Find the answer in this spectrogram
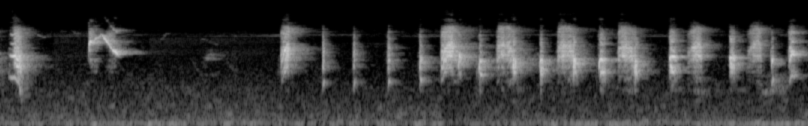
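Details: Long-tailed shrike, a cage bird used as a singing tutor: two sharp slurred squeals, a short pause, then a quickening run of scratchy chattering notes.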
